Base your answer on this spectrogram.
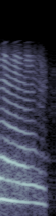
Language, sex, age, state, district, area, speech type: Bengali, female, 18-30, West Bengal, Uttar Dinajpur, rural, conversation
